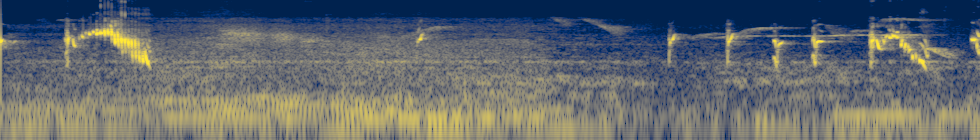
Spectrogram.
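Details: Striated grassbird song, melodious, used to prompt and train other songbirds for group singing contests: a loud sweeping descending whistle opens, then after a pause a series of short sharp chirps and whistled notes follows; faint low hum underneath.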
